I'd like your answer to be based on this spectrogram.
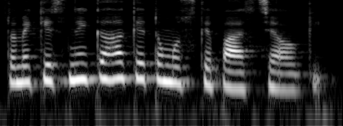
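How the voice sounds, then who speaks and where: A woman voicing a cruel, vengeful rich man in a storybook reading, with bitter, commanding lines read in an even tone. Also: on the high side, close to an everyday voice. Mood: harsh.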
